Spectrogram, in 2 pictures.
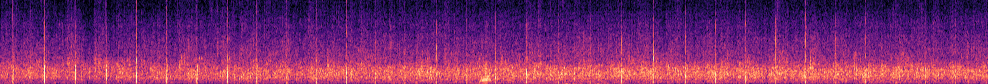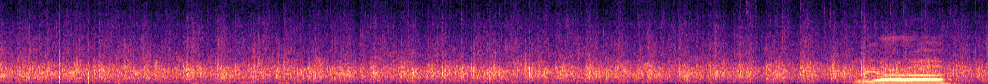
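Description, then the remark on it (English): A crowd breaks into sustained applause for awardees, dense clapping for nearly twenty seconds, starting with a few distinct claps and swelling into steady, even clapping before a voice begins near the end. “Let's give a big round of applause to all our awardees.”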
